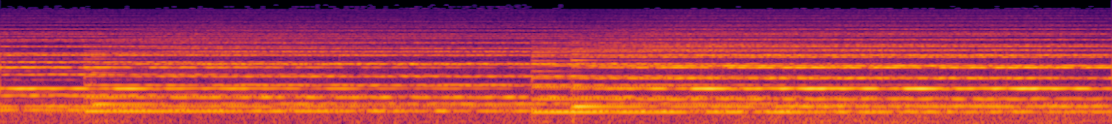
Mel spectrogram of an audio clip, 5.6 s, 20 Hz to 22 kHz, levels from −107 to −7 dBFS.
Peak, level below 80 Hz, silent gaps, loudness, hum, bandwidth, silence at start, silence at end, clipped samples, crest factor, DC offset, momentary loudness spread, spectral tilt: -8 dBFS; -54 dBFS; none; -21 LUFS; none; 16.5 kHz; 0 s; 0 s; under 0.1%; 14 dB; under 0.1%; 7 LU; -1.5 dB/octave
